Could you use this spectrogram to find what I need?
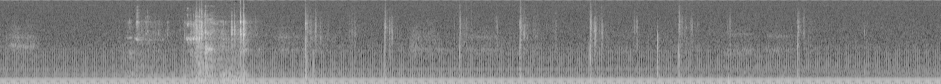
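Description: Footsteps thud and clatter on a hard floor.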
